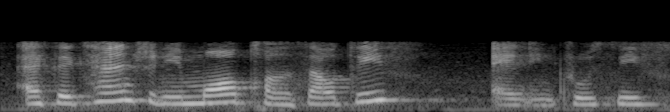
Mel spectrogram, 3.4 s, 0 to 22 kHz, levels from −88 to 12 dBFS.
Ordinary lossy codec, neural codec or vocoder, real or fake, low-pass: none; codec, 24 kHz, 0.9 kbps, WavTokenizer, medium speech release version 2; fake; 5.4 kHz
